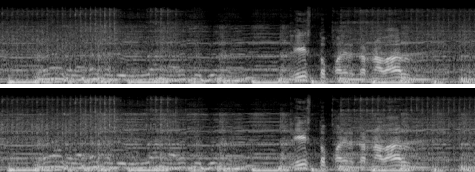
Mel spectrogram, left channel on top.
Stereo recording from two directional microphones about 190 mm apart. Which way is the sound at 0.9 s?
45° left (ahead or behind).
